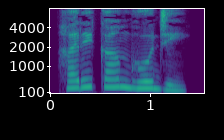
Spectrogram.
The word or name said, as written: ಹರಿಕಾಂಭೋಜಿ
